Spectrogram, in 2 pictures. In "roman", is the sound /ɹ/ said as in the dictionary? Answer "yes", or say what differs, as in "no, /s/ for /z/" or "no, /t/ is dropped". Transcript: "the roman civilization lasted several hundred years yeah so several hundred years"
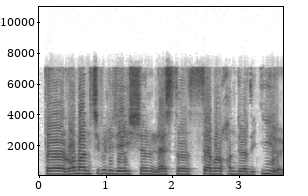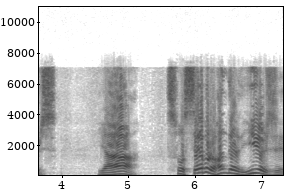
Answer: yes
